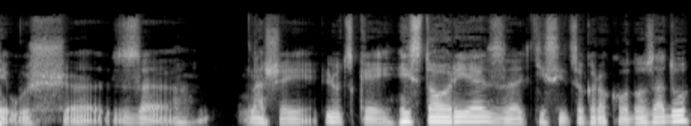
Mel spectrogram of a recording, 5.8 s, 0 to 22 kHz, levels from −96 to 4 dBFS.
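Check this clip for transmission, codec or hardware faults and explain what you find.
Nothing in this speech recording points to a fault. There is nothing to report.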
